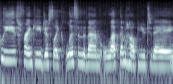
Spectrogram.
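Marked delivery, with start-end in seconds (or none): none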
